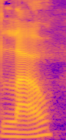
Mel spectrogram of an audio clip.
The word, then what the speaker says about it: Lyu: And then my last name, I've always said Lau, it's L-Y-U, but I guess it's like Liu, I get a lot, like Liu.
